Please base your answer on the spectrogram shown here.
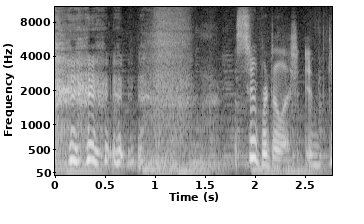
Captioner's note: laughter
